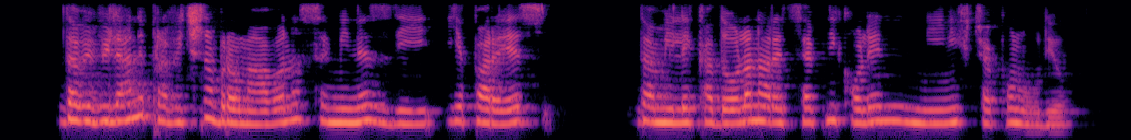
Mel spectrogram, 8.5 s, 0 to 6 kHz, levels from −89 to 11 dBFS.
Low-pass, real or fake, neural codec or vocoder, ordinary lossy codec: 5.4 kHz; real; none; none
